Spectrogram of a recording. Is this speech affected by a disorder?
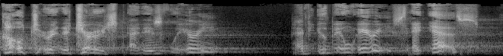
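Yes: dysphonia; not a sore throat.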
